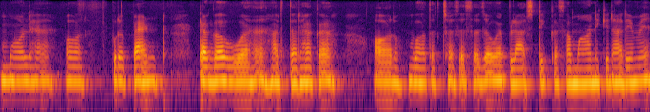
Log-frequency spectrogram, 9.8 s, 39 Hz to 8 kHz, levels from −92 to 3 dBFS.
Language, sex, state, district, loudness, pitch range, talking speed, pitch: Hindi, female, Uttar Pradesh, Jyotiba Phule Nagar, -20 LUFS, 155-170 Hz, 155 wpm, 165 Hz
